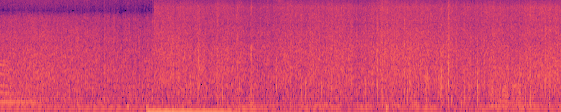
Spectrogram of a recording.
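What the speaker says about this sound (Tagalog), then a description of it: "It's raining." Rain pours steadily at a mountain campsite in Atok, Benguet, a dense even hiss on surfaces close by that thickens after a few seconds, with a low rumble underneath.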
